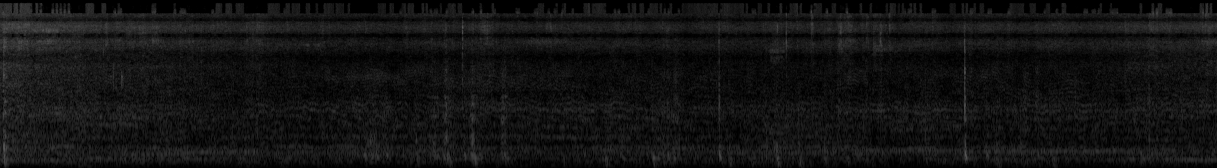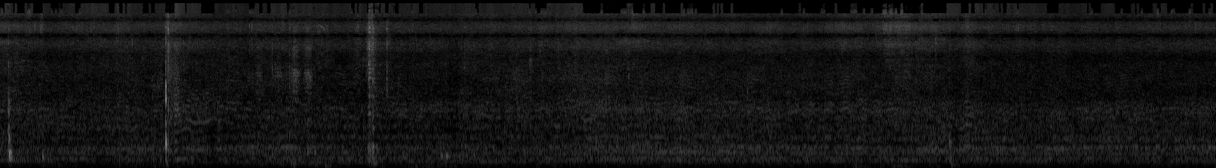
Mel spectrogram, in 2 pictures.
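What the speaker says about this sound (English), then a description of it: "So you'd have to call that a box of bees in the middle of winter." Honey bees hum steadily inside a hive box in winter, a continuous low buzz close up with occasional faint clicks and knocks.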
